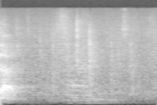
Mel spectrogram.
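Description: A man's amplified speech trails off, then a pause of low room sound with only a faint, brief murmur about a second in.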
